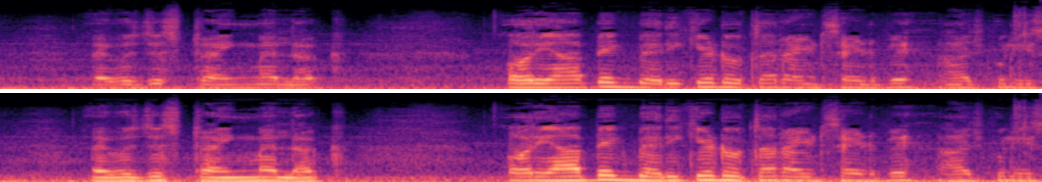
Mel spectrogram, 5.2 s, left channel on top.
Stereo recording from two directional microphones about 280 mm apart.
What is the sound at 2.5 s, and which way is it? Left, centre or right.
Speech, centre.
